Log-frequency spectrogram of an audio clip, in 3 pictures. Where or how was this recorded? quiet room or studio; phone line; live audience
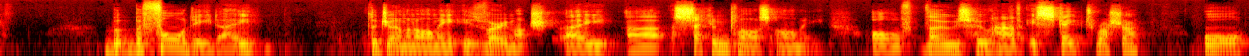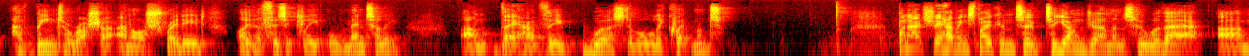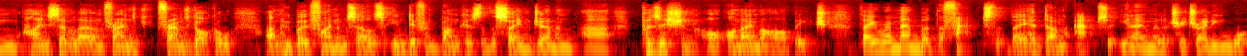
live audience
